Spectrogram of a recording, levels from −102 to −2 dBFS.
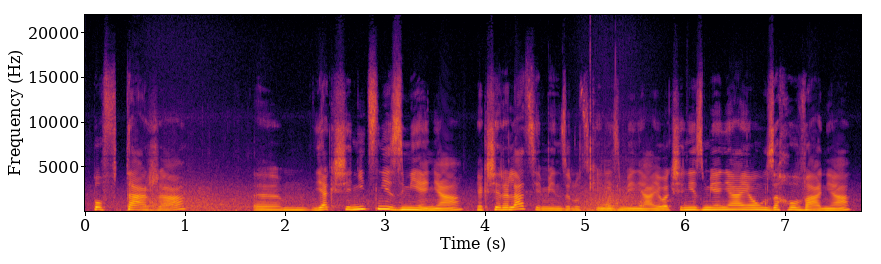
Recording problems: wind noise on the microphone; occasional gusts; 15 dB below the speech

